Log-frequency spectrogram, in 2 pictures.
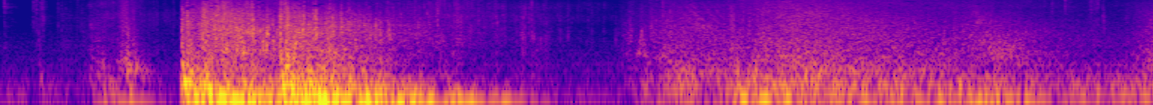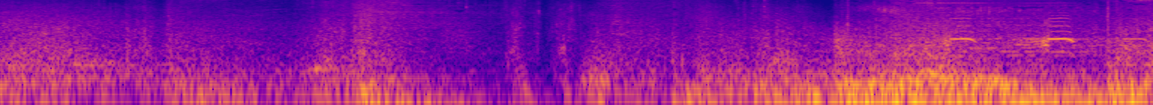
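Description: A goose honks in MTG Arena, a digital card game, with loud, layered honking bursts that rise right after a quiet opening and continue through a busy, full-band game soundscape with sharp hits.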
